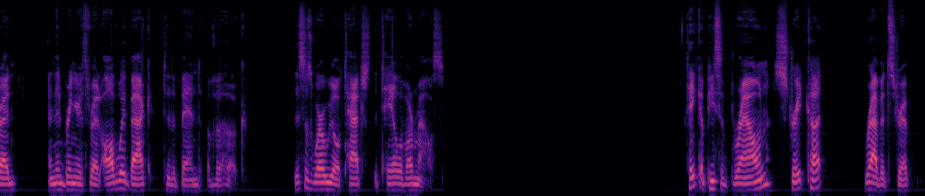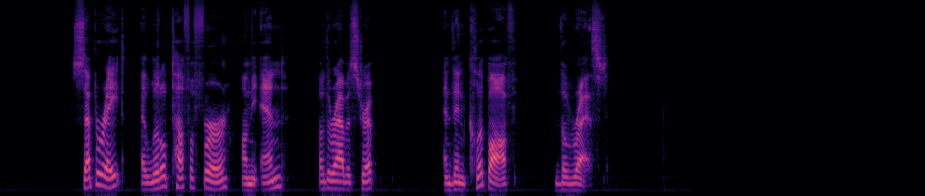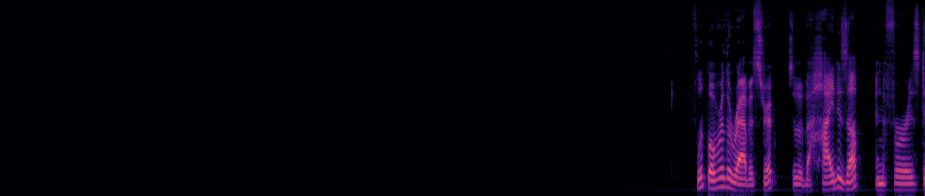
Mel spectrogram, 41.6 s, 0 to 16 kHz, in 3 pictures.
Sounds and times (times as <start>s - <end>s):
Speech: 0.0s - 3.8s, 4.4s - 6.7s, 10.3s - 12.4s, 13.0s - 13.7s, 15.0s - 19.6s, 20.6s - 23.0s, 38.2s - 41.6s.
